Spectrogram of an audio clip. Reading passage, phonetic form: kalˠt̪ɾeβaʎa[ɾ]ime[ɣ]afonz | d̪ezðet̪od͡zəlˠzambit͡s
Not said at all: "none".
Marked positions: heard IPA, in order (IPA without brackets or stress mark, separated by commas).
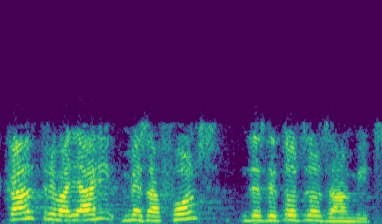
ɾ, z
